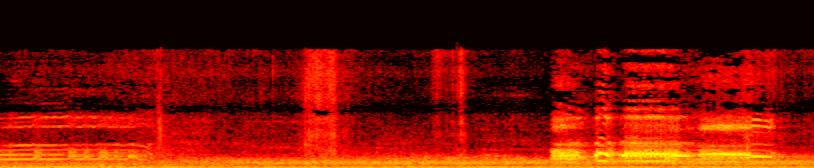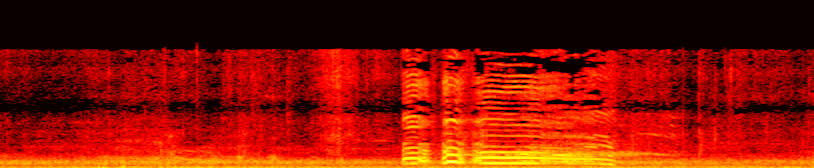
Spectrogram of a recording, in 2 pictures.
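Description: Gamecock roosters crowing twice: one crow about three and a half seconds in, and a louder one about seven and a half seconds in, each trailing off downward in pitch.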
